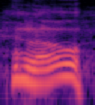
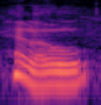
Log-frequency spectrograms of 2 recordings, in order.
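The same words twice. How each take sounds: First: High, loud squeaky hello; squeaky raven hello. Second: Loud, higher hello to a bird; calling hello. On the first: Retold or imitated. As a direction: mimic a talking raven's greeting. It's got a funny sort of squeaky voice. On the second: Real, not acted. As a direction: call out a friendly greeting. Talking to a blooming raven here.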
